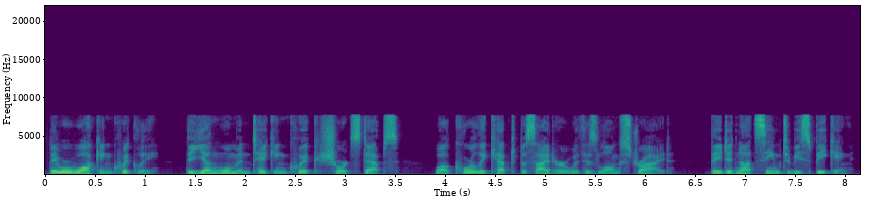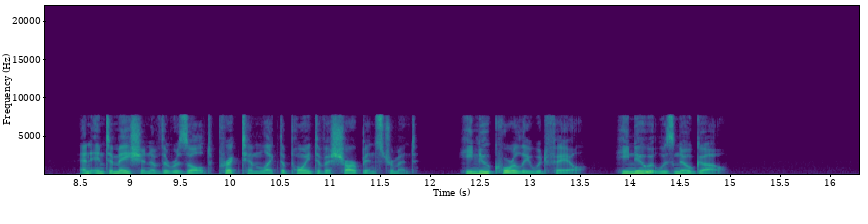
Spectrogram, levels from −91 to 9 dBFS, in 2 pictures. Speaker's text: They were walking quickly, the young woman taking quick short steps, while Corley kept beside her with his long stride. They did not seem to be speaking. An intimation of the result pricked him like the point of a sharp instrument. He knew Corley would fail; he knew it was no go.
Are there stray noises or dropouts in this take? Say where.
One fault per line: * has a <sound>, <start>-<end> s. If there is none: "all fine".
all fine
